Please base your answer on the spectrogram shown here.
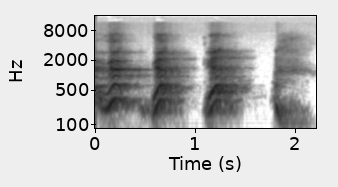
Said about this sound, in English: And sorry for my dog. My dog's crazy right now.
